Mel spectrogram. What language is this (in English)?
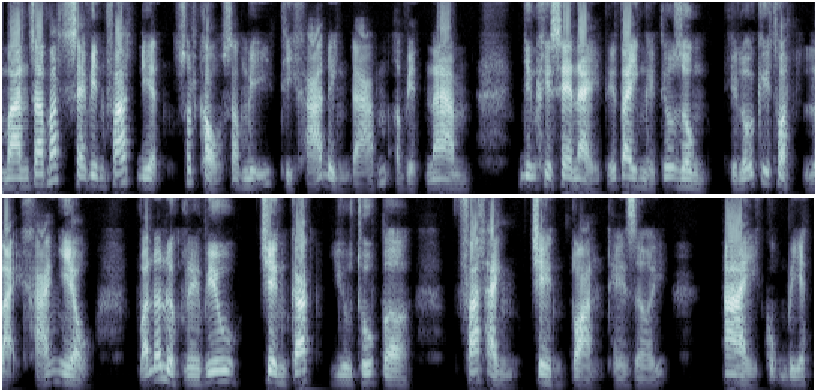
Vietnamese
